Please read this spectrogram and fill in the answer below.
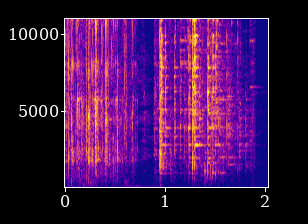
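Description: Ice rattling in a metal cocktail shaker, then, about a second in, glass smashing with a tinkling clatter that dies away.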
